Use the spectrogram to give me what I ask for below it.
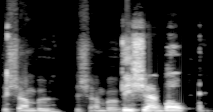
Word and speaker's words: DeChambeau: How do you pronounce his name again? The Shambo.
